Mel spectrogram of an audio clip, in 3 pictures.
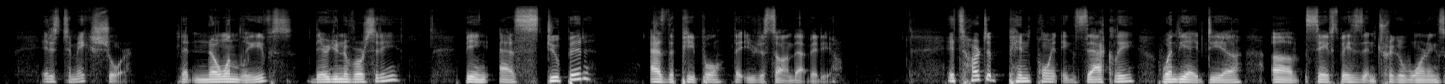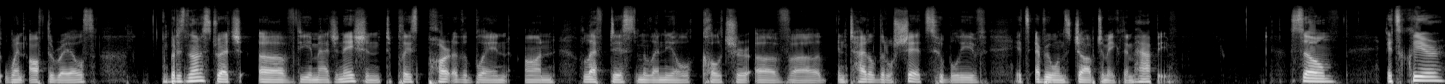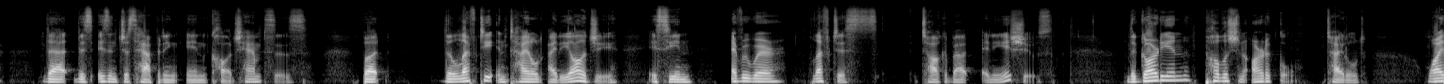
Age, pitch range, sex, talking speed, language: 20-39, 105-135 Hz, male, 145 wpm, English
